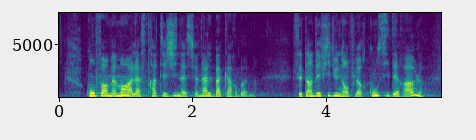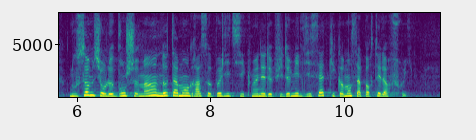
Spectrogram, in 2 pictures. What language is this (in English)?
French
